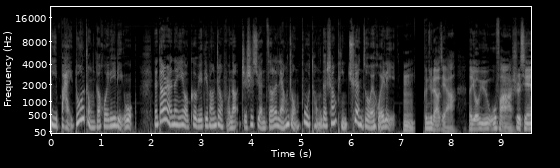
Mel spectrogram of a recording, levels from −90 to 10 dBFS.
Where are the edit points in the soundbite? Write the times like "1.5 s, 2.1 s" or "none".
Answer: 7.3 s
